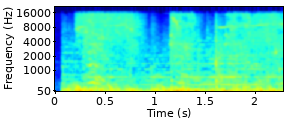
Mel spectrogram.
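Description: Animated action-cartoon fight audio: background score music under crashing impact and laser-beam blast sound effects, starting suddenly.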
